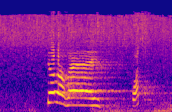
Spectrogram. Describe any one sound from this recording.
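A second woman sings along through a microphone.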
